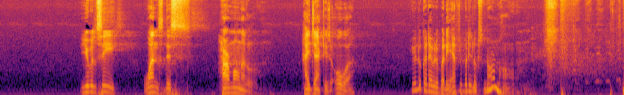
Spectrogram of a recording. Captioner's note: laughter; 笑聲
